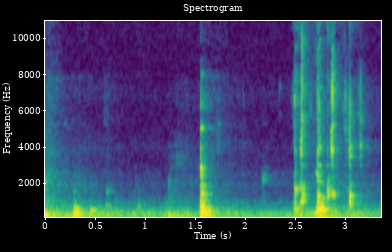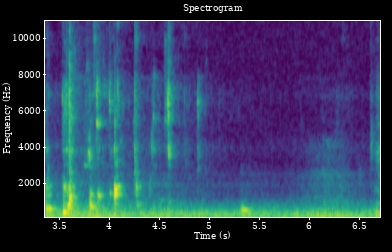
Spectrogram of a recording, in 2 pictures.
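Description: A shaving brush with a dense, water-holding knot is shaken out into a cup, giving a close cluster of wet drips, flicks and splashes, busiest in the middle and trailing off into soft scattered drops.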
